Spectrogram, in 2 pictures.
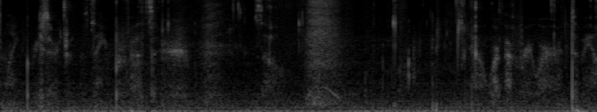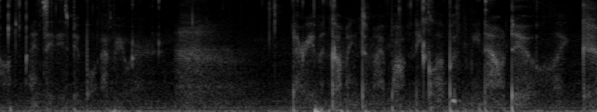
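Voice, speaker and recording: A young woman whispers softly in an ASMR style. Her delivery is breathy and almost entirely unvoiced, kept hushed throughout. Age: young adult. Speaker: ASMR creator. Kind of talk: whispered ASMR, casual rambling and story reading.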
